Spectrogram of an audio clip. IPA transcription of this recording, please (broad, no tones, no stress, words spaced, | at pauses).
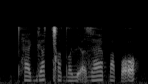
t̪ʰæɡʲɑ ǀʌd̪ɔlʲɑ̰ zæpɑpɔ̰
